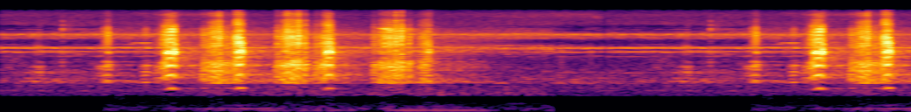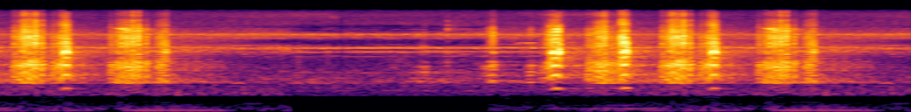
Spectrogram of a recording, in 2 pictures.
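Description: Black-crowned Tityra gives short bursts of harsh, buzzy, nasal notes, about six per burst, with a burst every three seconds or so. Little else is heard.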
